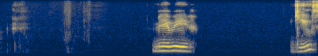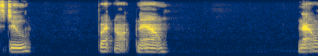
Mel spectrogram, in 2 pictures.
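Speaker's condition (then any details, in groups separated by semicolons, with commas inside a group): Cerebral palsy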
